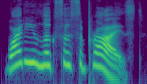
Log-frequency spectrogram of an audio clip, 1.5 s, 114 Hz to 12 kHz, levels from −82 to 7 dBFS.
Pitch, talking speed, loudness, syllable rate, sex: 295 Hz, 245 wpm, -18 LUFS, 5.8 syllables/s, female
